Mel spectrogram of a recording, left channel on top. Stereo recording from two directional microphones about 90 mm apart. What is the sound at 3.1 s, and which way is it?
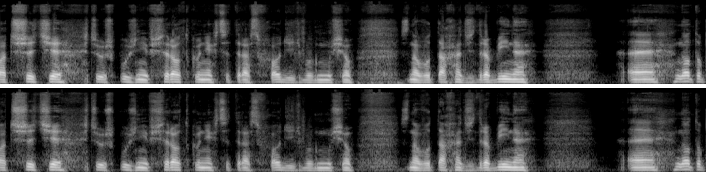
Speech, 35° right (ahead or behind).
